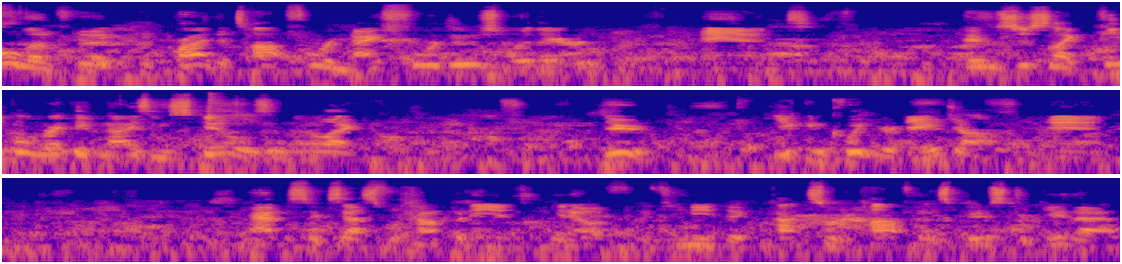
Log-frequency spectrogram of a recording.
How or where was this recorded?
busy venue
